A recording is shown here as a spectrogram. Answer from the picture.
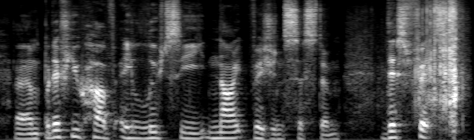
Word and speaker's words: Luci: you have a Luci which I believe it's pronounced Lucy its spell el you see I II I'm sure that probably stands for something but if you have a Lucy night vision system this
